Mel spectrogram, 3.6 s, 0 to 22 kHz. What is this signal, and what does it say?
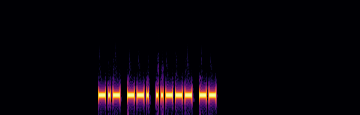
Morse code, heard as a keyed tone, about 52 wpm, 700 Hz. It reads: KG2M
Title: USA Call Signs - 4 Characters - Repeated 2x - 50wpm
